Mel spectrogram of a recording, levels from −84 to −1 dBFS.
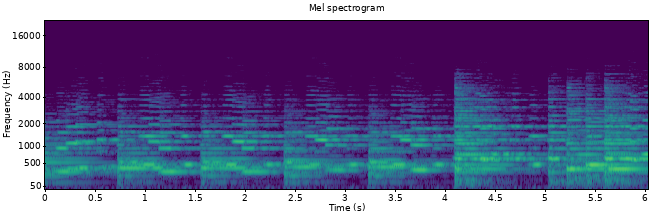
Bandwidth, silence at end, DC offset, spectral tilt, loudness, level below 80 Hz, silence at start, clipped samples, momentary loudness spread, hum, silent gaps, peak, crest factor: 8 kHz; 0 s; under 0.1%; -5.5 dB/octave; -31 LUFS; -68 dBFS; 0 s; under 0.1%; 8 LU; none; none; -12 dBFS; 18 dB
